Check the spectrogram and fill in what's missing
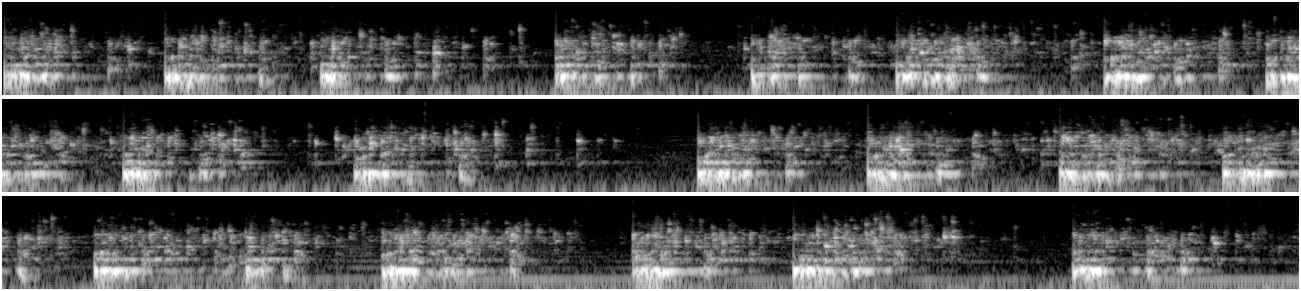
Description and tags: Boyler air water
This sounds come from a boyler water flow down.
air-bubble, Boyler, water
